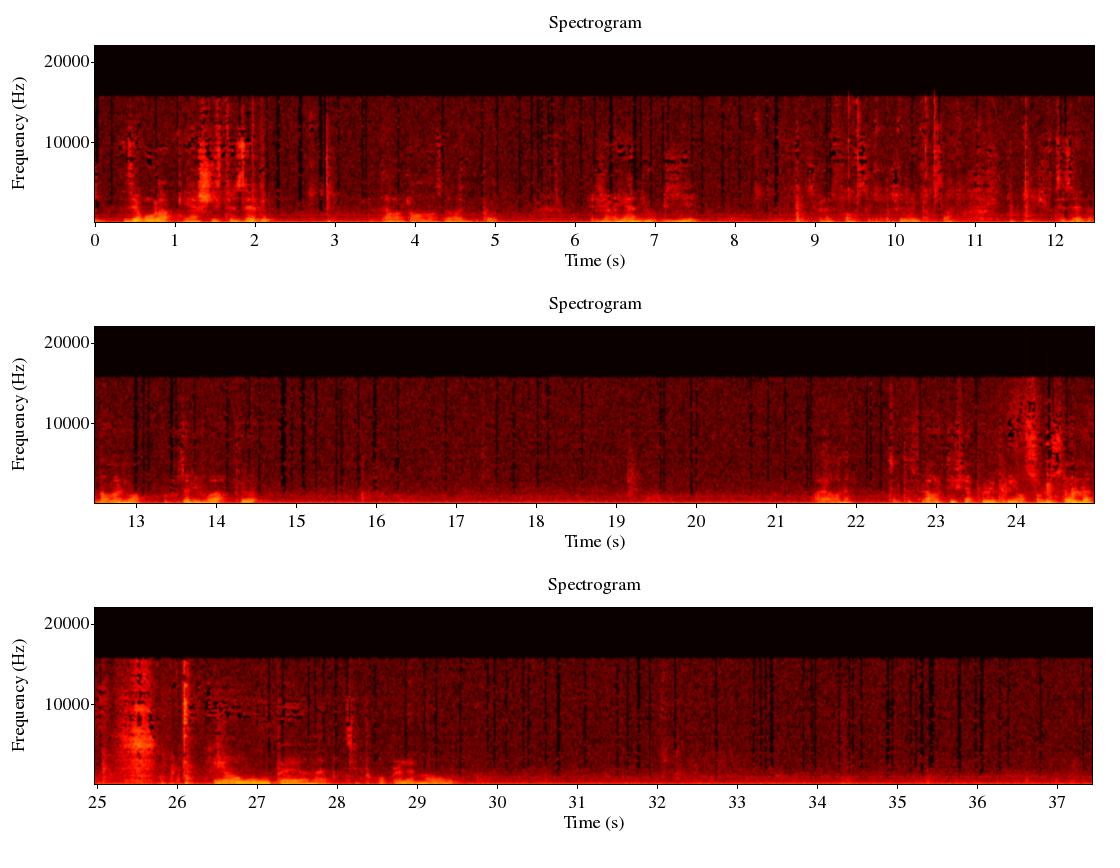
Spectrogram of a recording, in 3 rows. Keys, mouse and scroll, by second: 9.4-10.7 drag, 11.7 shift+z, 35.3 middle click, 36.7 middle click, 37.0 middle click, 37.2 middle click.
